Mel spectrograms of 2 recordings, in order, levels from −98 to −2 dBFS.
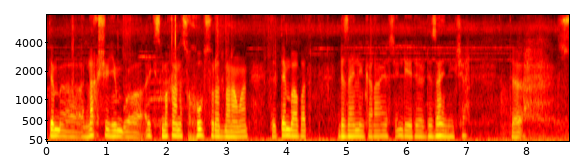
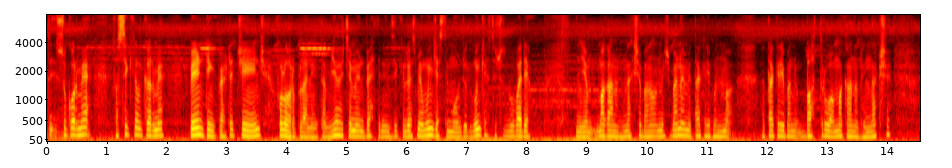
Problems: background sounds at intervals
